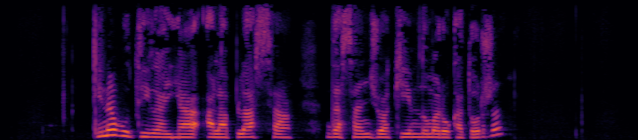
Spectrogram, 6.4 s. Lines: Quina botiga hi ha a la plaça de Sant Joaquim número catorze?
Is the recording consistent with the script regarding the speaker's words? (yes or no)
yes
